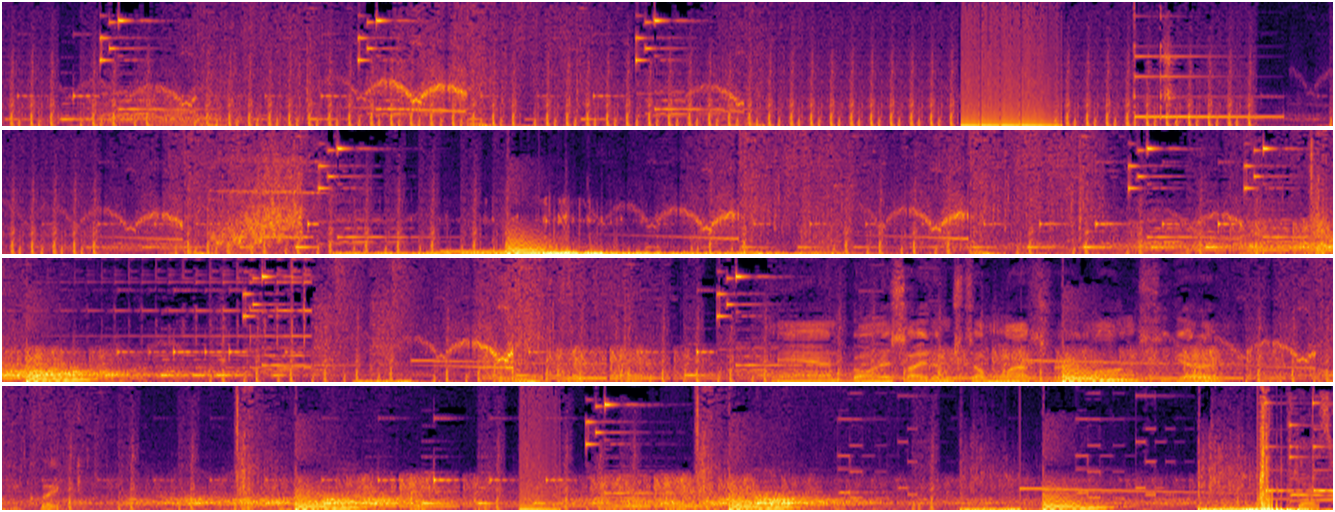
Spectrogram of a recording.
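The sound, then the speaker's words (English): Booming video game cannon blasts punch through a busy game soundtrack of music and effects, with a couple of heavy low thuds standing out amid clanging, crashing hits. “I mean, standing right in front of a cannon and letting yourself be blasted upside the head.”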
